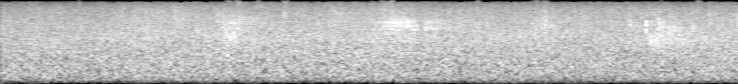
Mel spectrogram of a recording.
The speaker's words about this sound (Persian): عجب هوایی شد، چه بارونی ها گرفت.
